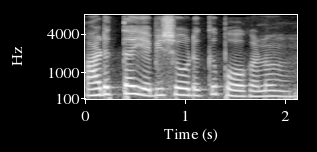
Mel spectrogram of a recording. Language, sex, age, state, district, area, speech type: Tamil, female, 30-45, Tamil Nadu, Coimbatore, rural, read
